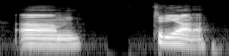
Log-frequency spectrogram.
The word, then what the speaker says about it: Titania: Titiana. Or Titiana. How do you pronounce it? Pretty sure it's Titania.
